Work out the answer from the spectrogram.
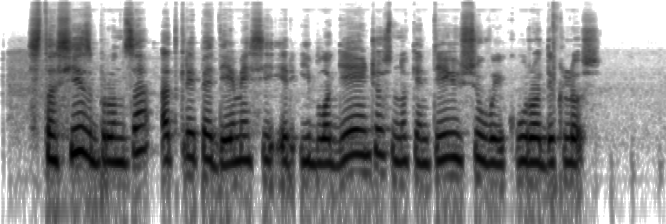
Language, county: Lithuanian, Kaunas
